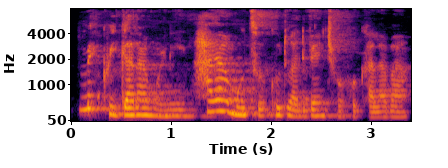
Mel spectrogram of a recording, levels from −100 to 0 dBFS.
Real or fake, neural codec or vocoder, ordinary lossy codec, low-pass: real; none; none; none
